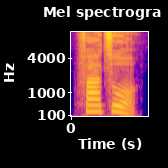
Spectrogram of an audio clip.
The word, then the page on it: 发作: fā zuò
